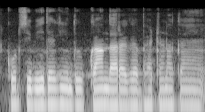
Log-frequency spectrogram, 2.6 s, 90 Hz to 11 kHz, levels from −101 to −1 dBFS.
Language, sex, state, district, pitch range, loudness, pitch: Hindi, male, Uttarakhand, Tehri Garhwal, 120-125 Hz, -18 LUFS, 120 Hz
